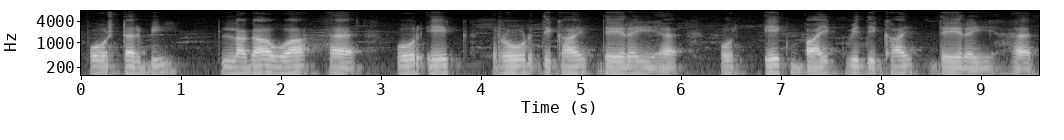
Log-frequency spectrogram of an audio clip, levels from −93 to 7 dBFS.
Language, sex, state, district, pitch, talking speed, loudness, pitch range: Hindi, male, Rajasthan, Jaipur, 105 Hz, 125 wpm, -19 LUFS, 100-110 Hz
